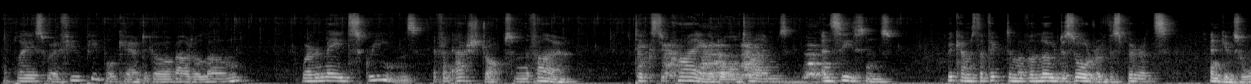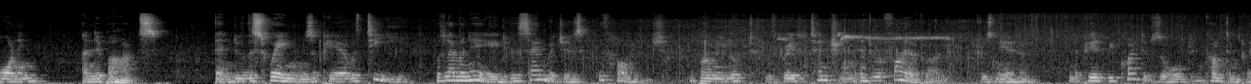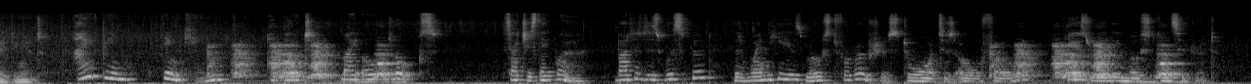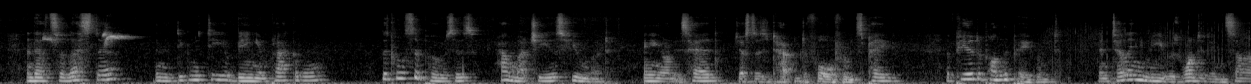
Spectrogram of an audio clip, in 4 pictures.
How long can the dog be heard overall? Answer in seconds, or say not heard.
6 s.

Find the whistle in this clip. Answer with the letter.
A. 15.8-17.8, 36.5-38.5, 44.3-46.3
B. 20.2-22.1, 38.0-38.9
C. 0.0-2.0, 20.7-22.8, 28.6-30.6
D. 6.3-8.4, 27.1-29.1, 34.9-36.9
B.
